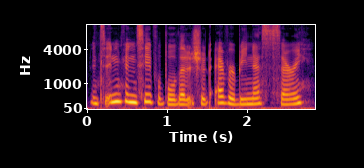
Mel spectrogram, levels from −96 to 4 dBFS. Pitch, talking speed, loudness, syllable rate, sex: 235 Hz, 170 wpm, -15 LUFS, 6.0 syllables/s, female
